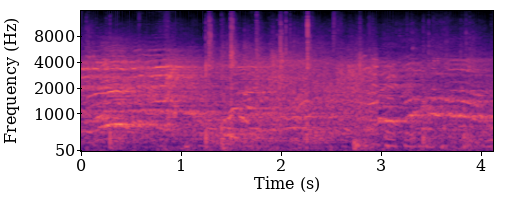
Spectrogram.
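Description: Floorball play on an indoor court: sharp clicks of plastic sticks and ball on the hard floor under shouting voices of players and spectators, which swell about half a second in.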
